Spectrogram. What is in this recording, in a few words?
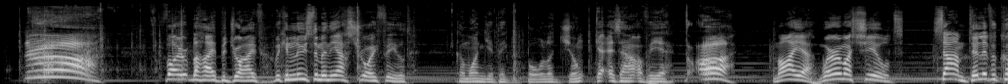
Video Game Voice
